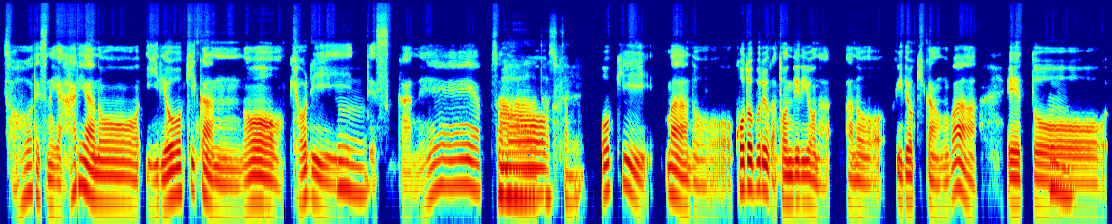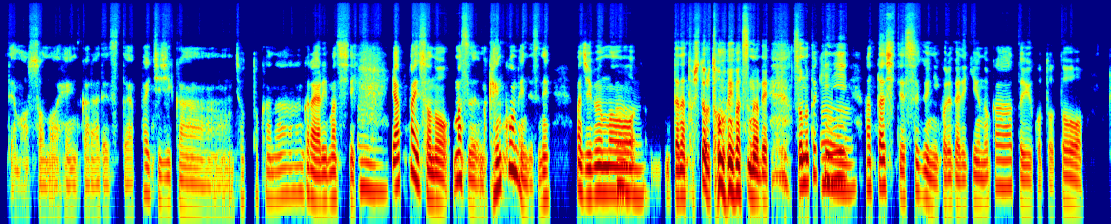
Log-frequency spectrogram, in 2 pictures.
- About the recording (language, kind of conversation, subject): Japanese, advice, 都会を離れて地方へ移住するか迷っている理由や状況を教えてください？
- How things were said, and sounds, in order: laughing while speaking: "年取ると思いますので"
